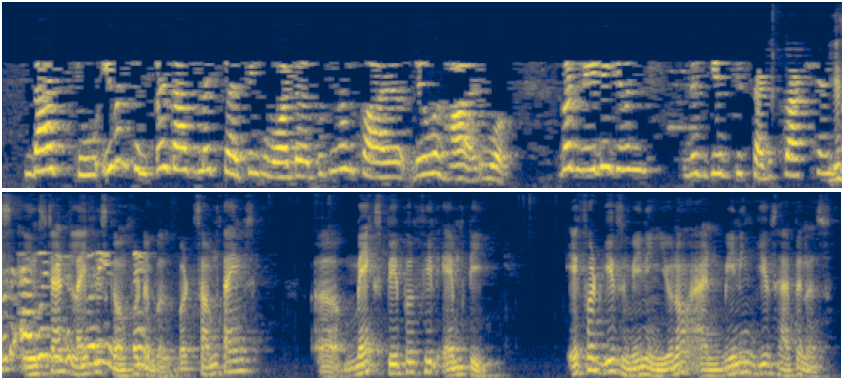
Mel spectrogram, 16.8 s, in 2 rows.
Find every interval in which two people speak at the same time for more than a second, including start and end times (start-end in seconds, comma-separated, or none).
8.3-9.9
